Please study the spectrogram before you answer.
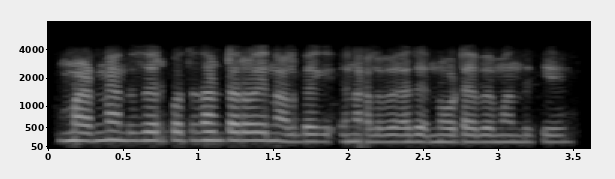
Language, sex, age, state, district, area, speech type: Telugu, male, 30-45, Andhra Pradesh, Kakinada, rural, conversation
